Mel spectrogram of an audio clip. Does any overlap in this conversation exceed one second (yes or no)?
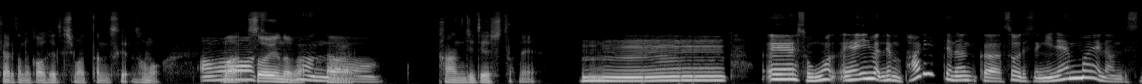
yes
